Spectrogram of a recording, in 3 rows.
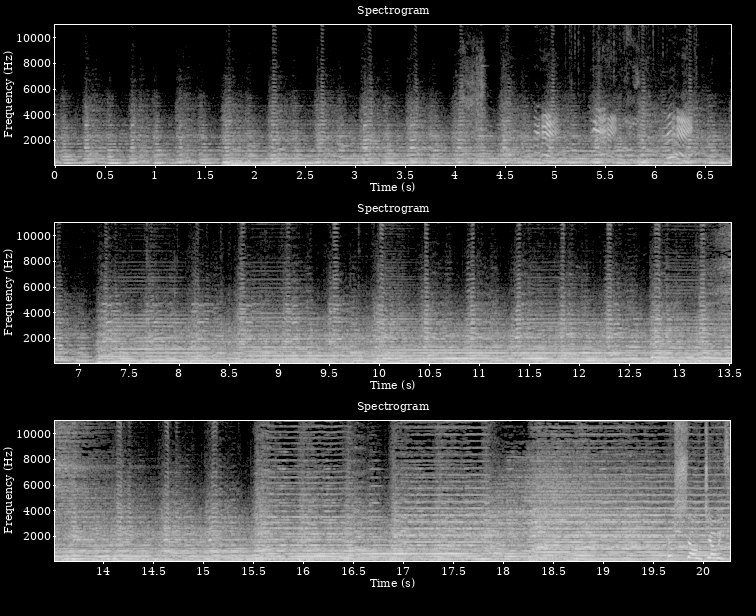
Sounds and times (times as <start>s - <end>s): Music: 0.0s - 20.2s
Speech: 4.8s - 6.4s, 19.6s - 20.2s.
